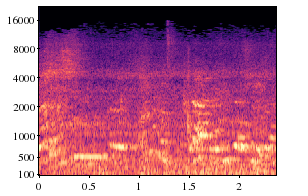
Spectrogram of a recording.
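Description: Faint background voices in the room, short scattered bits of talk, with what sounds like a child's voice among them.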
